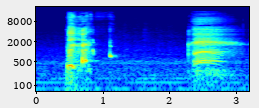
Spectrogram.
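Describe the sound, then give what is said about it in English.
Roosters crowing in the neighborhood around 1 a.m.: a short, harsh, broken call with a brief squeak after it, then a pause and a longer, loud, strained crow that trails off. Nobody talks. “Ah, the cat-em roasters are so loud again.”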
